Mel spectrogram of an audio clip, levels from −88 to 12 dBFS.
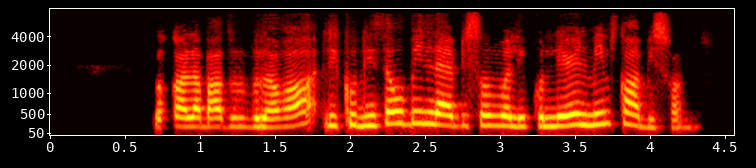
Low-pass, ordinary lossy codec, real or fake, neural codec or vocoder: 7.2 kHz; Opus, 64 kbps; fake; codec, 24 kHz, 0.9 kbps, DualCodec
